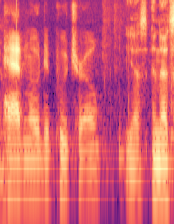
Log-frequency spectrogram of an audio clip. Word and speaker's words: Padmodipoetro: Padmo de Putro. Yes, and that's spelled Padmodipoetro.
